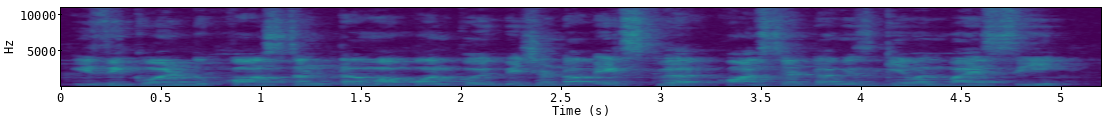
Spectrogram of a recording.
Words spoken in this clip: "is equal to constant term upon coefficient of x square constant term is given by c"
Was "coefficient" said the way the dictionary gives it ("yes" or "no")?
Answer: no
